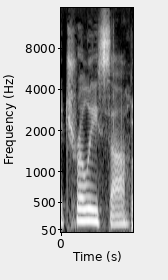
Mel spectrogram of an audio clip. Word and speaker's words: Trlica: It's spelled T-R-L-I-C-A. – Okay, Trelisa.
